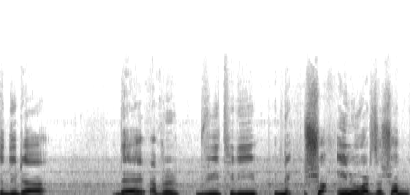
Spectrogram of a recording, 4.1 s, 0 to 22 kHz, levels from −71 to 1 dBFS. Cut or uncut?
uncut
